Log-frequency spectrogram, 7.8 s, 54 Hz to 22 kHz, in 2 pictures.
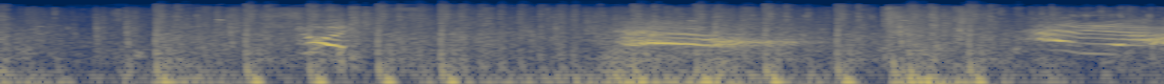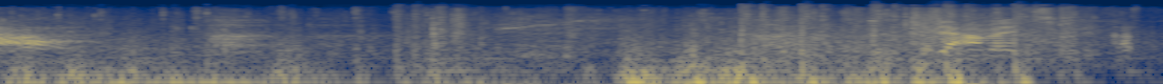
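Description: Gunfire in Fallout 4 during a fight with Mirelurks, bursts of shots scattered through the stretch, mixed with a creature's groans and a voice speaking over the action.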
